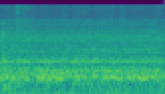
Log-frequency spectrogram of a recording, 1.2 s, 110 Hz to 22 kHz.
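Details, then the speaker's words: Hynade PLC-50DP pilot-arc plasma cutter, post-flow set to about eight seconds (adjustable 2–20 s); steady, even rush of air with a faint hum after the cut, no sputter: normal post-flow air. "seems just fine and you can hear the post air going i've got it set on about eight seconds right now it's adjustable from two seconds to 20 seconds"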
